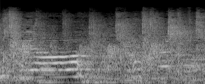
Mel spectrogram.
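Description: Live band music with acoustic guitar and a steady tapping beat. A voice holds a short note about half a second in.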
